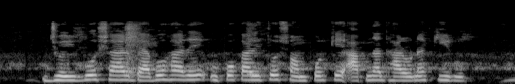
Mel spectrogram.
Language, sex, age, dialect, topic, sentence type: Bengali, female, 31-35, Standard Colloquial, agriculture, question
